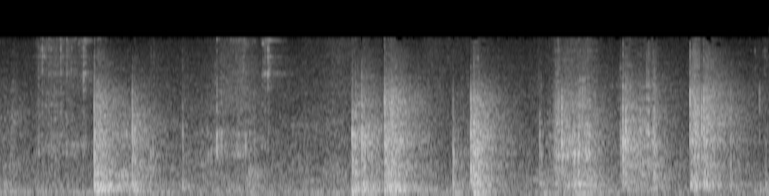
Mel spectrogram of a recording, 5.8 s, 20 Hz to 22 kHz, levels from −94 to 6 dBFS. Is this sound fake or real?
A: real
